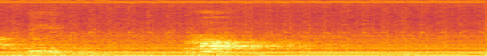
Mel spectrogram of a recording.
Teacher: شباب ها قل يعوذ بعد الباء هنا الباء مكسوره رايح للراء الراء هنا عليها فتحه تبقى مفخمه سواء كانت الراء عليها فتحه او ضمه تبقى مفخمه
